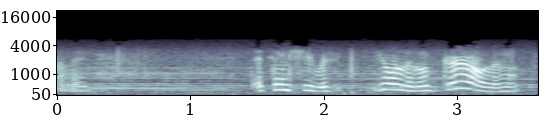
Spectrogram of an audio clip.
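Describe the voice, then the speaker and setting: An actress playing an awkward, self-sacrificing working-class mother in a vintage radio drama, speaking haltingly with stammers and homespun grammar. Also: on the high side, music in the background, close to an everyday voice. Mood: earnest, pleading. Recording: tinny band-limited old radio recording.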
